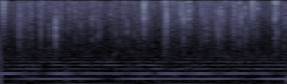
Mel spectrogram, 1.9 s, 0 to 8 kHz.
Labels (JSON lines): {"label": "biophony, midshipman", "recorder": "SoundTrap 500"}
